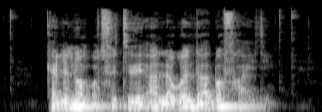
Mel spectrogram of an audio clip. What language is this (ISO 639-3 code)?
mlt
